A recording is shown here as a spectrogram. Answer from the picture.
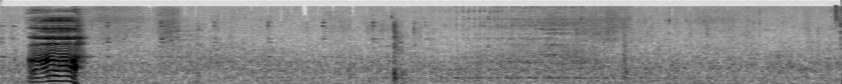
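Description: Wind buffeting the microphone, a low rumble that rises and falls in gusts. About half a second in there is a brief wavering vocal sound, and a single click about four seconds in.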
